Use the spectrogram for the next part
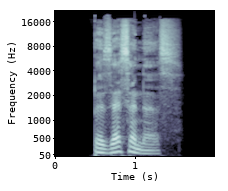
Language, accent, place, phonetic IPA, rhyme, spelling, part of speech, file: German, Germany, Berlin, [bəˈzɛsənəs], -ɛsənəs, besessenes, adjective, De-besessenes.ogg
- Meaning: strong/mixed nominative/accusative neuter singular of besessen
